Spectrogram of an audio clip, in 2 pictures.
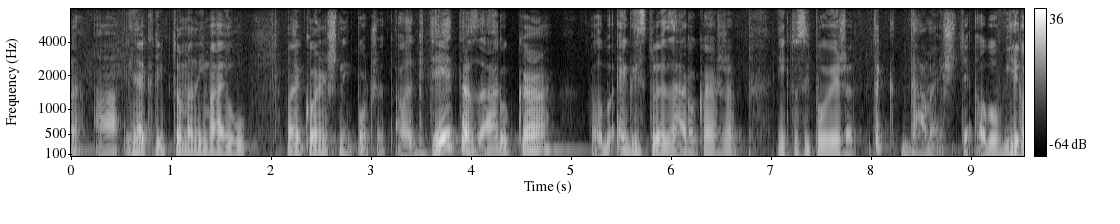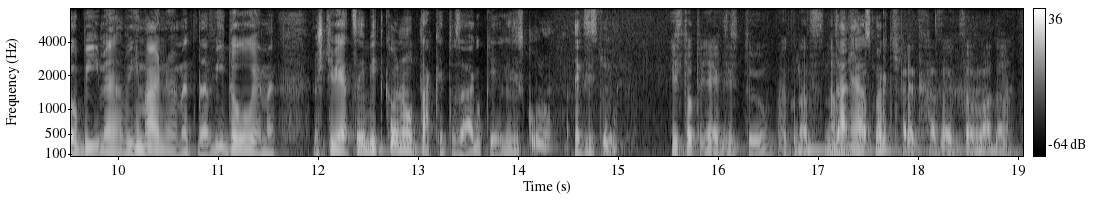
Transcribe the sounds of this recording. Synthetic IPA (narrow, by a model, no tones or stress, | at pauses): ʔaʔinɛːkɾipt̪ɔmɛnimajuː | majuːkɔɦɛɲɛt͡ʃniːpɔt͡ʃɛt̪a̰lɛɡɟɛjɛt̪aːzaːɾukaa̰lɛbɔʔɛɡzist̪ujɛzaːɾukaʒɛ | ɲɪɛkt̪ɔs̬ipɔʋɪɛʒɛt̪aɡd̪aːmɛʔɛʃcɛʔa̰lɛbɔʋiɾɔbiːmɛʋimajnujɛmɛt̪ɛd̪aʋid̪ɔlujɛmɛɛʃcɛʋɪat͡sɛjbit̪kɔjnɔʊt̪akɛːt̪ɔzaːɾukiɛɡzist̪ujuɛɡzist̪ujṵː | ist̪ɔt̪iɲɛɛɡzist̪ujuːakɔnaːzndad̪aɲasmr̩cpɾɛt̪xaːd͡zajuːt͡saʋlaːd̪a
